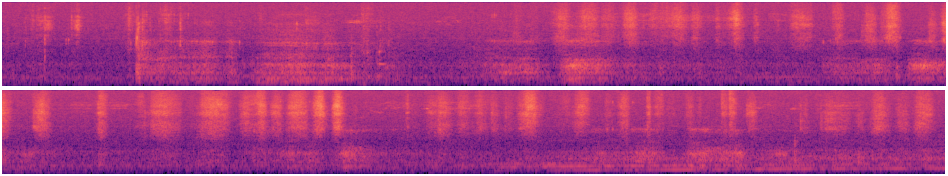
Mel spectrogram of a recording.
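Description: A brush dabs and strokes softly across paper.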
